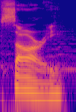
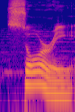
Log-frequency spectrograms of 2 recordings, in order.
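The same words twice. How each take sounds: First: It is said with an American accent. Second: It is said with a Canadian accent.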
